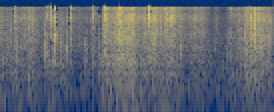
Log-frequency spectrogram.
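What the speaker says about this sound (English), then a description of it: "I'm gonna have to put this plastic bag under here" A plastic bag crinkles and rustles in short, uneven bursts close by, fairly quiet, with no talking.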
